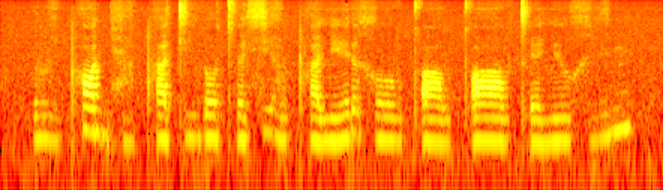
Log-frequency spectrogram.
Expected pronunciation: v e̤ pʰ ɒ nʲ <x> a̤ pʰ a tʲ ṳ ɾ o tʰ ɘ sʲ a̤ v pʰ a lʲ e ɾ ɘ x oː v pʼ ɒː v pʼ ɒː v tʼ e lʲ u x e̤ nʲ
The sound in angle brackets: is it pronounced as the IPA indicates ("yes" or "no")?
no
